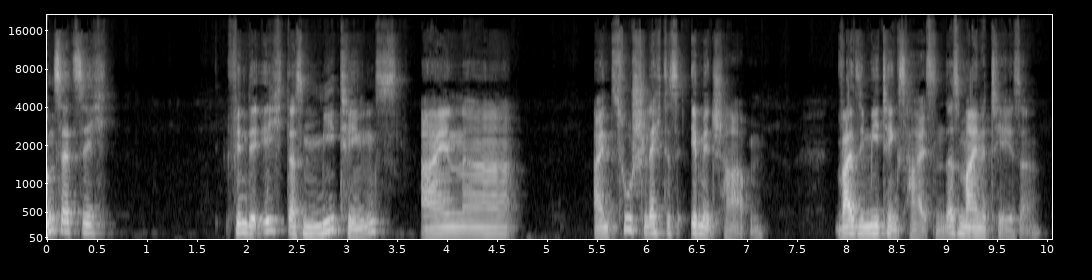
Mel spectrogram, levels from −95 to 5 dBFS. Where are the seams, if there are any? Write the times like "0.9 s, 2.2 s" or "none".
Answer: none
